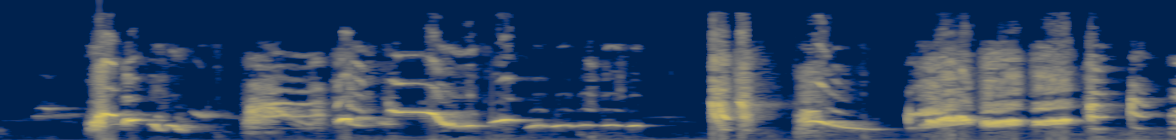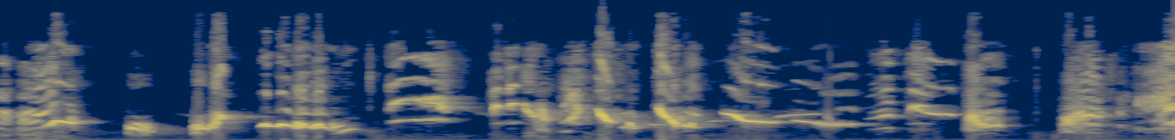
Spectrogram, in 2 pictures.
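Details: Oriental magpie-robin in long, continuous song meant to stir a silent bird into singing: varied high whistles, sharp chips, slurred descending notes and scratchy phrases, delivered in quick bursts with brief pauses between them.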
